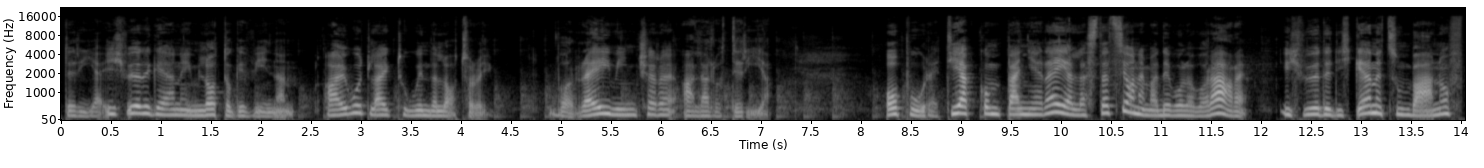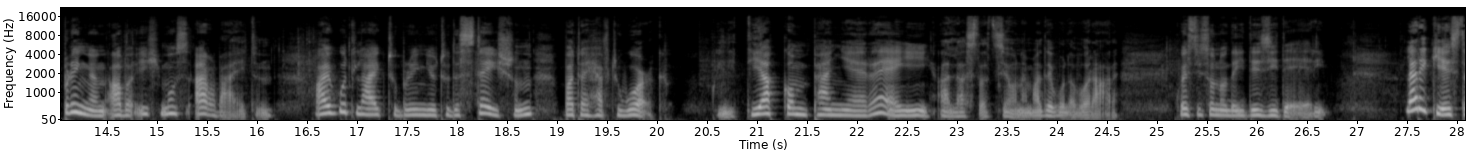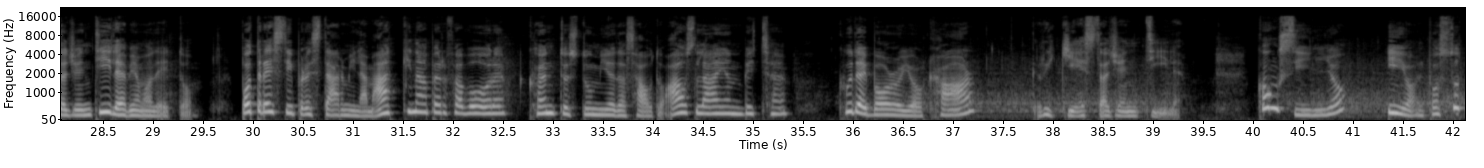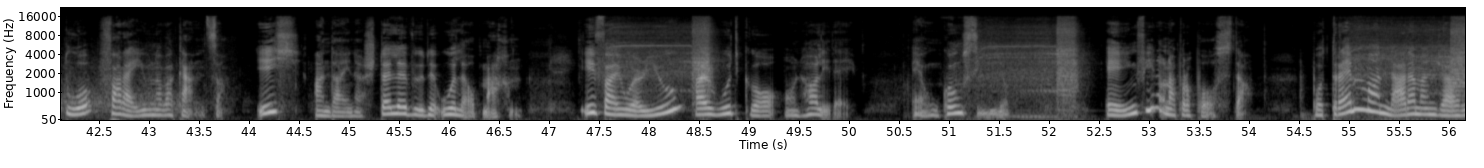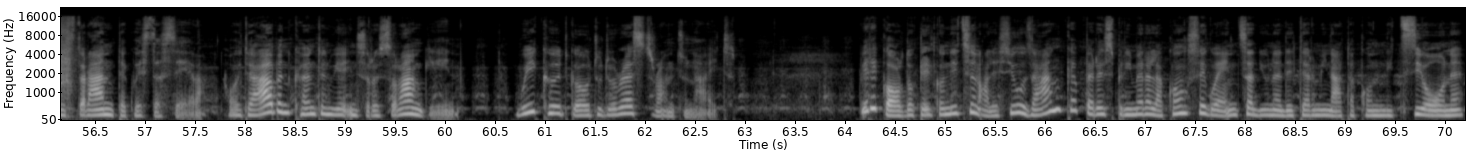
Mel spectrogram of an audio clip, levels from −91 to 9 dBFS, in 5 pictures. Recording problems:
machinery noise; noticeable; throughout; 20 dB below the speech

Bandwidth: 16 kHz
